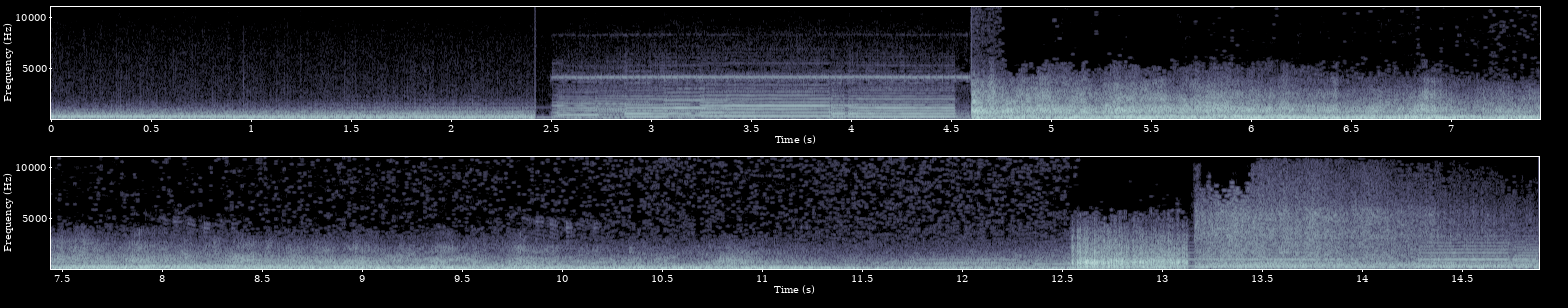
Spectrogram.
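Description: Held orchestral chords, then, about four and a half seconds in, a sudden loud noisy sound effect of the explosion or rocket-blast kind that carries on for about eight seconds and eases off slightly, with a short louder burst before the held chords come back near the end.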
